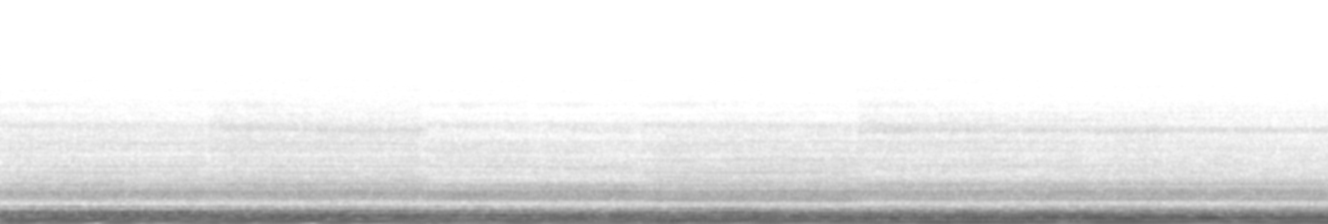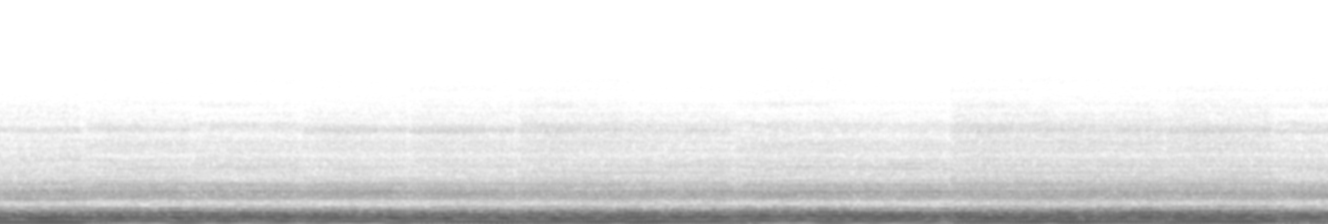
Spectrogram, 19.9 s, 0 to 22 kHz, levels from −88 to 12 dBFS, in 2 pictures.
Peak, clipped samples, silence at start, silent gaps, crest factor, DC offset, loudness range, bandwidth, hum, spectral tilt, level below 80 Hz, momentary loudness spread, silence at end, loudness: -10 dBFS; under 0.1%; 0 s; none; 14 dB; under 0.1%; 2 LU; 11 kHz; none; -7.5 dB/octave; -78 dBFS; 3 LU; 0 s; -25 LUFS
